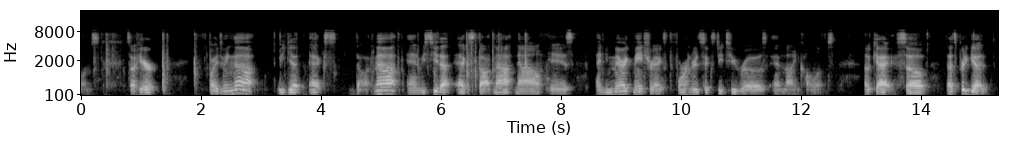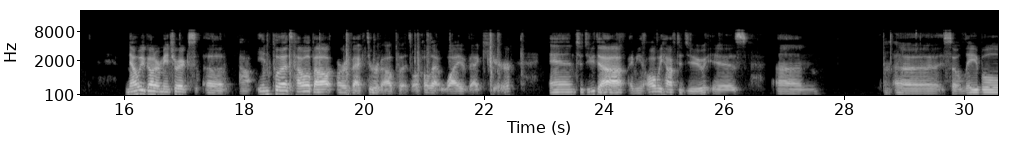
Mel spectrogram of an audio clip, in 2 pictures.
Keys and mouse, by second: 1.3 Return, 3.1 click, 4.5-7.4 typing, 14.0 click, 16.7 click, 18.7 Return, 19.0-22.0 typing, 29.1 click.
